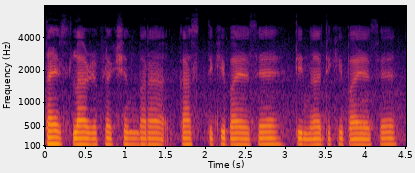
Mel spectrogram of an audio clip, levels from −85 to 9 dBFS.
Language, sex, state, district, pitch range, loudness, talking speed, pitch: Nagamese, male, Nagaland, Kohima, 120-125 Hz, -18 LUFS, 145 wpm, 125 Hz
